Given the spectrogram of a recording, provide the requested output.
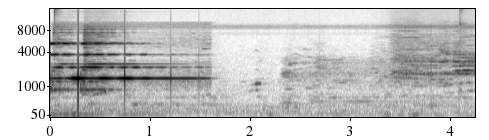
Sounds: Laughter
